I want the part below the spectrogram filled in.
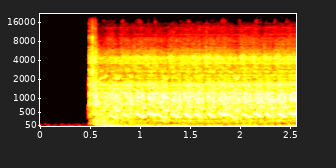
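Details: Abandoned BMW E21 sat for years, first crank on weakly charged battery to test mechanical fuel pump: starter spins engine evenly at about eight beats a second but never catches; crank no start, fuel filter then found wet.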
